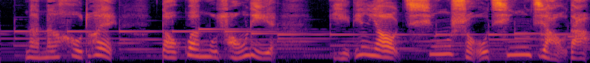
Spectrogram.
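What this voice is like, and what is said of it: Quiet, trembling whispered line. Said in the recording (Chinese): “颤抖着嘴唇，小声地念道”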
